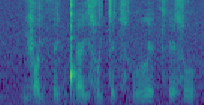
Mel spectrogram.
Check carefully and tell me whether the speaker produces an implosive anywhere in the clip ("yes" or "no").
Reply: no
